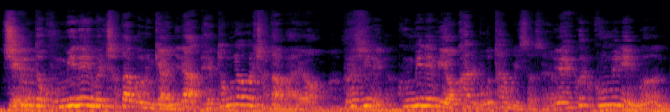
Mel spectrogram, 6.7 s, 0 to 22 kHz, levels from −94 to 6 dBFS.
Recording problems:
off-mic speech; far
room echo; slight; dies away in 0.5 s
low rumble; faint; throughout; 25 dB below the speech

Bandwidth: 14.5 kHz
